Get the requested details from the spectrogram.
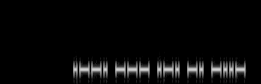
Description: Morse code, heard as a keyed tone, about 39 wpm, 690 Hz. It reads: PORNX
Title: Code Groups - 5 Letters - 40wpm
